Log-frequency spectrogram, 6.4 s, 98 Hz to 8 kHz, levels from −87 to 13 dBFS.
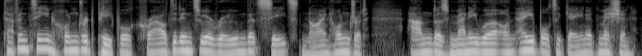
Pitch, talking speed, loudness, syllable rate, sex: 130 Hz, 175 wpm, -18 LUFS, 5.5 syllables/s, male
